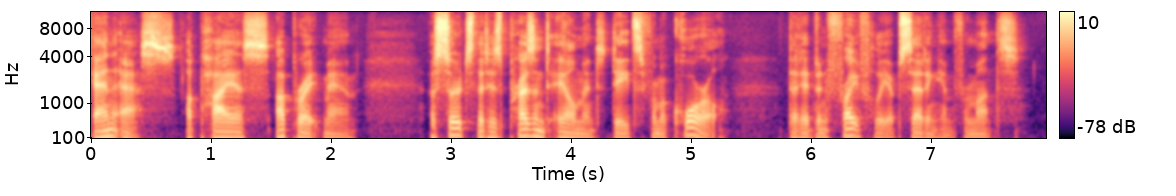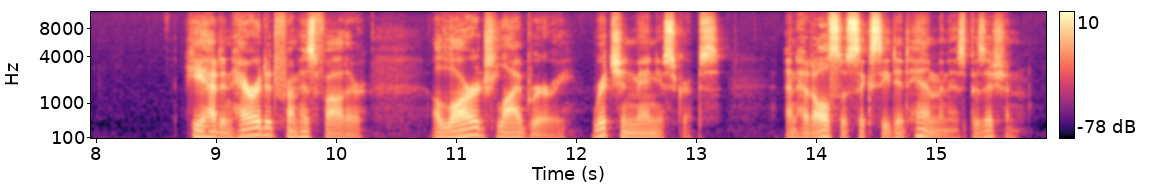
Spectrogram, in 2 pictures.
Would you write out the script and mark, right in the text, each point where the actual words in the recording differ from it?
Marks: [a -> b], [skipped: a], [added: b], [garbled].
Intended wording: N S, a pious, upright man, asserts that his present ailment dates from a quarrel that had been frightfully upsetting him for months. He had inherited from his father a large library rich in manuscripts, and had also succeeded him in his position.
N S, a pious, upright man, asserts that his present ailment dates from a quarrel that had been frightfully upsetting him for months. He had inherited from his father a large library rich in manuscripts, and had also succeeded him in his position.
